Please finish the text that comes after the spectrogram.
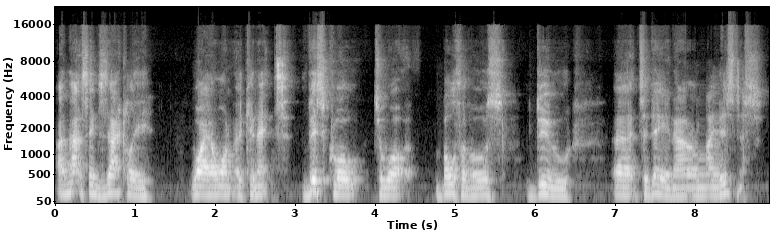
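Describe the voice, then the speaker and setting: A man from Manchester, co-hosting a live stream and explaining in a relaxed way. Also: mid-range voice, measured pace. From Manchester, England. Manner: relaxed, explanatory, slight restarts. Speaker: co-host. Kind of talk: casual live-stream chat.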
